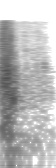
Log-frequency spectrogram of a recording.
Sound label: footsteps dirt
